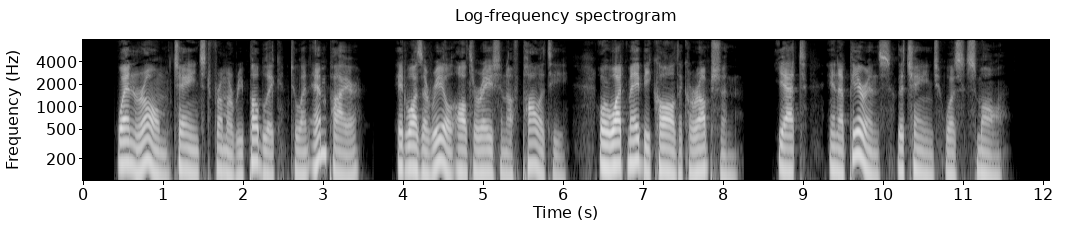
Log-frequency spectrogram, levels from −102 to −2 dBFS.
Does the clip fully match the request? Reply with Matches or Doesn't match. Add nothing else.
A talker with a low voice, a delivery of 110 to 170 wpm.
Matches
